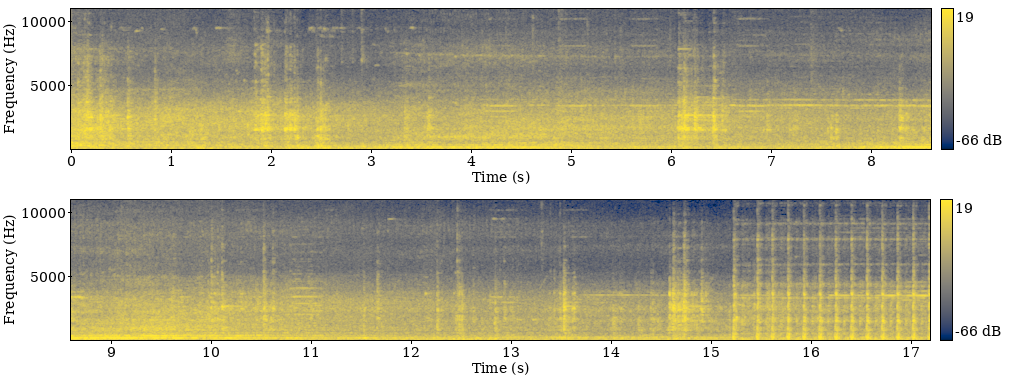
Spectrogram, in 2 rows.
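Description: Passing highway traffic, a bus going by at the start, mixed with the Komatsu excavator's diesel engine running. About 15 s in, the excavator's hydraulic breaker starts hammering concrete at about five blows a second.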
